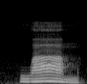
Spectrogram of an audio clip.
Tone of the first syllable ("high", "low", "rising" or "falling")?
falling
